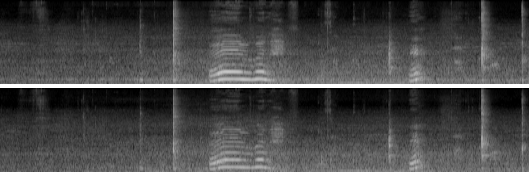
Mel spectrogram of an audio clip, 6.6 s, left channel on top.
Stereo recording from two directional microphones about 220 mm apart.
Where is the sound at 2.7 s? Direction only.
15° left (ahead or behind).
